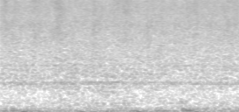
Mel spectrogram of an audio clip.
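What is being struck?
Nothing is struck.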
